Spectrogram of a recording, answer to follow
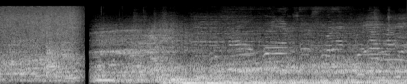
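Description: Loud rushing of a waterfall, cut off abruptly about a second in. A steady low rumble with music and people talking follows.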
